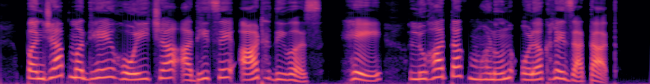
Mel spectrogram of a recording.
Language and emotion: Marathi, neutral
